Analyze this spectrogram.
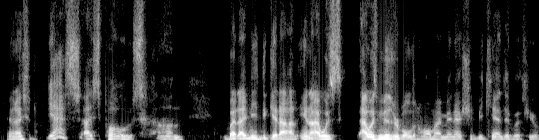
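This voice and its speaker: The voice has vocal fry and moves at a fairly quick pace. Both its pitch and its loudness swing widely. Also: man, fairly low pitch for a man. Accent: American. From US Midwest, Detroit, Michigan. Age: 60s. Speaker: criminal defense lawyer. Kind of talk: interview. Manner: halting.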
